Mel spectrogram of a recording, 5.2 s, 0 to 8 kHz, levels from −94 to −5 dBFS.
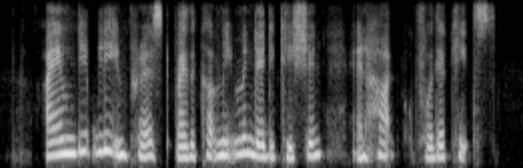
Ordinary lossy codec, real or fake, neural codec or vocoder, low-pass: Opus, 16 kbps; fake; codec, 16 kHz, 4 kbps, X-Codec, HuBERT features, trained on balanced general audio; 7.2 kHz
